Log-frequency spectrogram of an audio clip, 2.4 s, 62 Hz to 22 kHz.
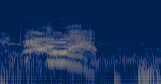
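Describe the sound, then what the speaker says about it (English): A unit in Total War: Warhammer 2 gives a creepy, wavering screech, a gaspy, groan-like cry lasting about a second with a falling pitch, alone and fairly loud. "That was a screech."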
